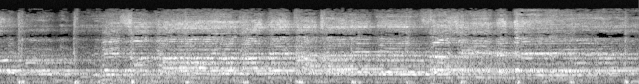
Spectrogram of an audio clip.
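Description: Recorded Fulni-ô Indigenous chant: a group of voices singing together over a steady low beat about twice a second.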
